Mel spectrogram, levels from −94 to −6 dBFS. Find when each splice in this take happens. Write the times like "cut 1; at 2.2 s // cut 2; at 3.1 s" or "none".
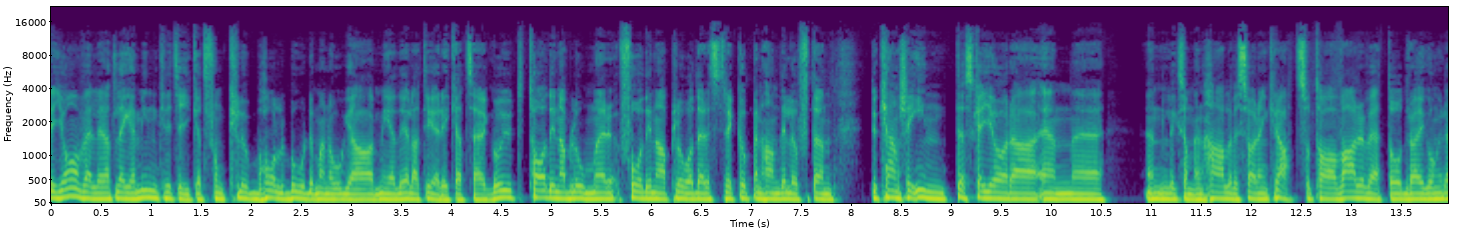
none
